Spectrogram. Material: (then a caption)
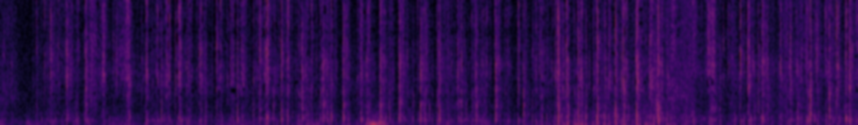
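Plastic. A thin white wireless keyboard with white plastic keys on an aluminium base is held up in the hands while fingertips and nails tap, press and scratch across the keys. The result is a dense, continuous stream of quick, bright clicks and crinkly scratching with almost no low end.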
